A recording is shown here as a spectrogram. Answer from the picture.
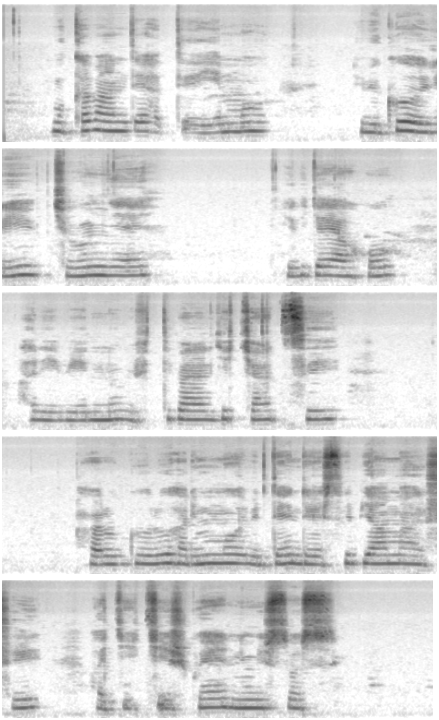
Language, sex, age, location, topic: Kinyarwanda, female, 25-35, Huye, agriculture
